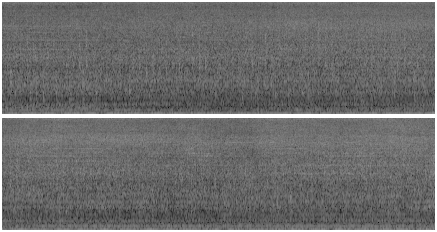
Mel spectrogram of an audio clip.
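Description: Deep steady idle with an irregular dull knock, roughly a beat and a half per second, riding under the engine; cause not pinned down. Cause suspected, not confirmed.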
